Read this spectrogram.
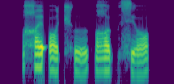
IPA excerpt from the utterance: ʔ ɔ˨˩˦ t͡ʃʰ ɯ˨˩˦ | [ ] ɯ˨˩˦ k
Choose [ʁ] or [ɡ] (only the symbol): ʁ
